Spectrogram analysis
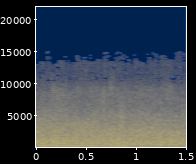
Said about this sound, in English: The display featured Apache helicopters speeding overhead, while bigger Black Hawk choppers carried highly trained operatives as part of a make-believe invasion.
